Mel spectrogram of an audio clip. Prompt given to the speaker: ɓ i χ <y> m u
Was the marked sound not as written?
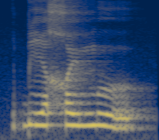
no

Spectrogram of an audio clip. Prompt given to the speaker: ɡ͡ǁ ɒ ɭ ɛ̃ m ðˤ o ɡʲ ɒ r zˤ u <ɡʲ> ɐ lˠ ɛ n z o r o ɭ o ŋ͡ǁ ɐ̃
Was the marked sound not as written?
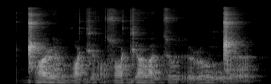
no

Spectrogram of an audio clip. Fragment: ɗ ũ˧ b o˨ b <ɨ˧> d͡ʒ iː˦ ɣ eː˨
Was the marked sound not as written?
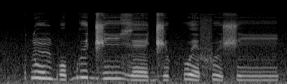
yes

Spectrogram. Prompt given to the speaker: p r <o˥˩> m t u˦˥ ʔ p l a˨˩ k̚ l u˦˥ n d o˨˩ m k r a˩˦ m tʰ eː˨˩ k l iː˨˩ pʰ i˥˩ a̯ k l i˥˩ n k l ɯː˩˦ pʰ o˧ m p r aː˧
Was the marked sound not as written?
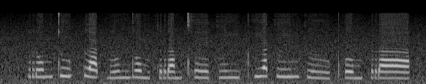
yes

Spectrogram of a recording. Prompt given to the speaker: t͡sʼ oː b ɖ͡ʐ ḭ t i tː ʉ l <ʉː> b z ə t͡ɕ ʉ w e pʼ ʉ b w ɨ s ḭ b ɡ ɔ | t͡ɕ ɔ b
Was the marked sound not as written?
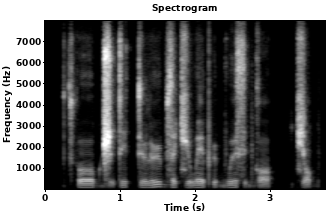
no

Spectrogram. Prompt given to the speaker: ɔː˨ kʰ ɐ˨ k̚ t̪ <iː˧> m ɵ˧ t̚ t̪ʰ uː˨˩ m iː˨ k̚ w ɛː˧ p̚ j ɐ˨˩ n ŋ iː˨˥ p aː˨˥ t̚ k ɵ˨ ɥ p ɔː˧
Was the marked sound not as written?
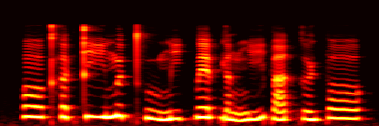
no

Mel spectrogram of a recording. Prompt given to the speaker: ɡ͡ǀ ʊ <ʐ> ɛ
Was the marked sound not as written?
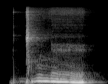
yes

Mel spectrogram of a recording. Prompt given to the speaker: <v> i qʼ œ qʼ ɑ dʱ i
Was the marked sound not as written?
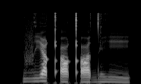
no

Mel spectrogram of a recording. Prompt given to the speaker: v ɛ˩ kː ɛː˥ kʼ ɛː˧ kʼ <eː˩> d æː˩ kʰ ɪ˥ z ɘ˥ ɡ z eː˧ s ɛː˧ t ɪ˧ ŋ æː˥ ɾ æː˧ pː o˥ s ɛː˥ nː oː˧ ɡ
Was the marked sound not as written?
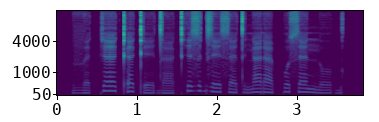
no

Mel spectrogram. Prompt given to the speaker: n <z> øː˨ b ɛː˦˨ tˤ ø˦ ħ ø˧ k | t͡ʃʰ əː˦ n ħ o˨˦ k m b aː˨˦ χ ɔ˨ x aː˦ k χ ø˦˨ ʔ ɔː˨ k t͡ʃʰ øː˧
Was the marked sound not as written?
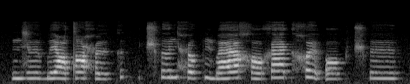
no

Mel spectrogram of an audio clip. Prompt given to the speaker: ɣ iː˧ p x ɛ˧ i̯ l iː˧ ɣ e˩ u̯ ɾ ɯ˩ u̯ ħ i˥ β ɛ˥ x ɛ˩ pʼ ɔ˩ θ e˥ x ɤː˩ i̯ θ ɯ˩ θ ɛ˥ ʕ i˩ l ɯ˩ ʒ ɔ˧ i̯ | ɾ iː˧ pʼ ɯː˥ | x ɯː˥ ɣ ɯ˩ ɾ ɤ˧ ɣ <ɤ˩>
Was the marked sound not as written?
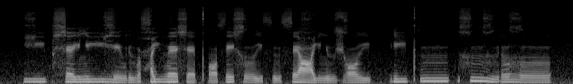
yes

